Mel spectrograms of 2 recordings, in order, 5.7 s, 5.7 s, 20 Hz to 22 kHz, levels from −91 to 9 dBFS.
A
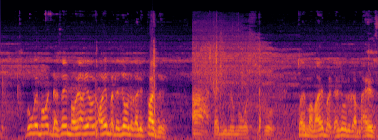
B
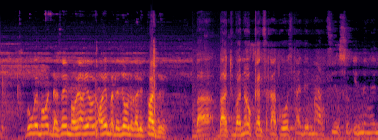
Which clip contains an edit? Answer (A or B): B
